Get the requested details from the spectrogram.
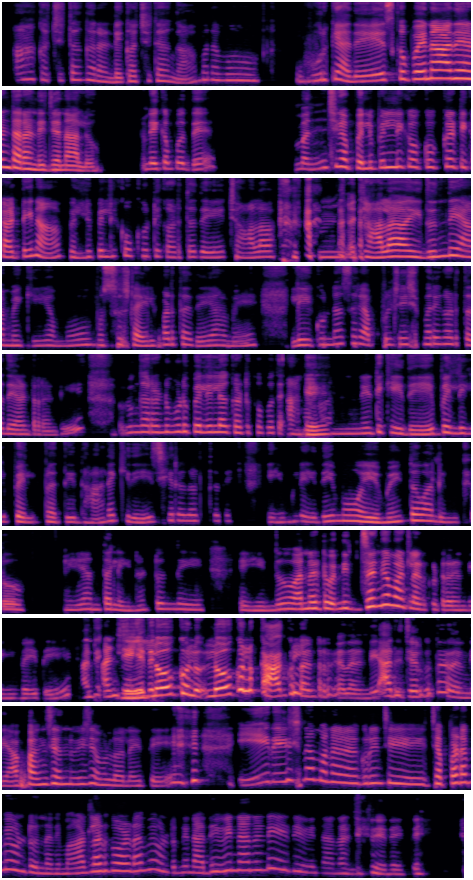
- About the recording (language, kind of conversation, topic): Telugu, podcast, ఒక చక్కని దుస్తులు వేసుకున్నప్పుడు మీ రోజు మొత్తం మారిపోయిన అనుభవం మీకు ఎప్పుడైనా ఉందా?
- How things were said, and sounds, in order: chuckle; in English: "స్టైల్"; laughing while speaking: "లోకులు లోకులు కాకులు అంటారు కదండీ, అది జరుగుతదండి ఆ ఫంక్షన్ విషయంలోనైతే"; in English: "ఫంక్షన్"; chuckle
